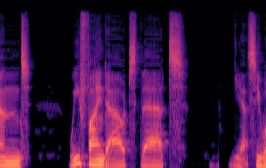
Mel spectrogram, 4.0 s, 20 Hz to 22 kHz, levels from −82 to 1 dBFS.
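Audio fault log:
throughout, crude rate conversion: A gritty, inharmonic fizz rides on the speech, growing on louder and brighter sounds, with a distortion layer only about 20 dB below the voice. The pattern fits a change from 44.1 kHz to 48 kHz done by repeating the nearest sample rather than filtering. Those repeats recur in a fixed cycle set by the two rates, producing tones unrelated to the speech that follow its level and high content.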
